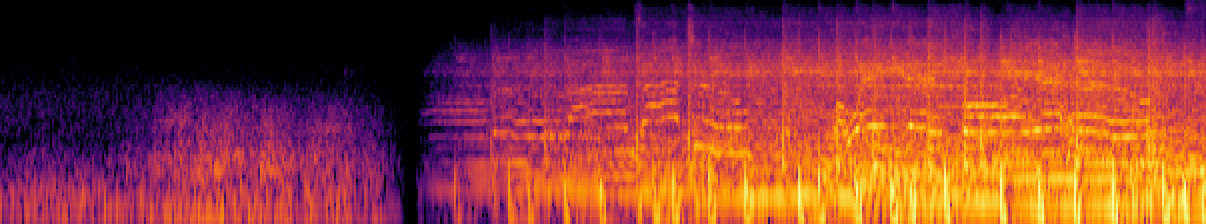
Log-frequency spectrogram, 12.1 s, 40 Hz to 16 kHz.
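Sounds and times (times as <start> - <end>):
steady rain: 0.0 - 4.1
low thunder rumble: 0.2 - 4.1
rock band playing: 4.2 - 12.0.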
